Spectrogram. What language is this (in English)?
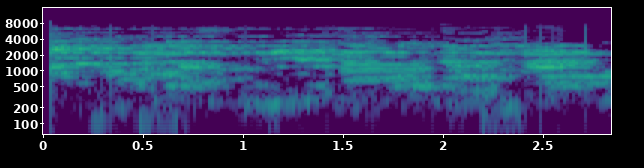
Chinese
